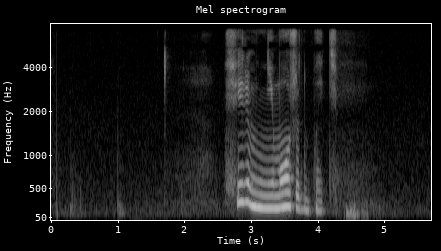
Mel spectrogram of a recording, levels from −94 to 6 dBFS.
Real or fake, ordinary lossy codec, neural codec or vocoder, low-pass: real; MP3, 48 kbps; none; 7.2 kHz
